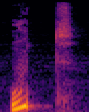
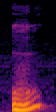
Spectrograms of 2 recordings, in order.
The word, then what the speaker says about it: août: Janvier, janvier, février, février, mars, mars, avril, avril, mai, mai, juin, juin, juillet, juillet, août, but then it's possible to pronounce it août, septembre, septembre, octobre, octobre, novembre, novembre, décembre, décembre.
